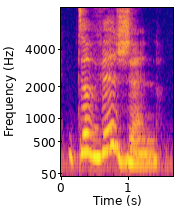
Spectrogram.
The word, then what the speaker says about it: division: voiced isn't it okay there are some t-i-o-n and s-i-o-n words that instead of saying shun it comes out with more of a zhan like this word division division okay you've heard that word before right you hear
